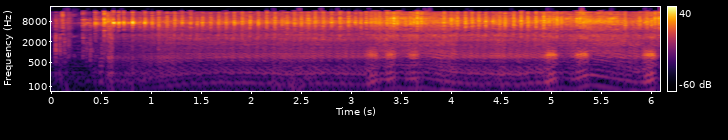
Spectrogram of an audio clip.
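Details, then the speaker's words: Polo PL-115i small two-stroke chainsaw with two-ring piston, after carburetor tuning: steady crisp high-pitched buzz with a few clean throttle blips; runs even and strong, normal running. "แต่ว่าฟังเสียงมันก็แฮงดีอยู่ครับเนาะเพราะว่ามันเป็นส่องแวนั่นเองครับ"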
